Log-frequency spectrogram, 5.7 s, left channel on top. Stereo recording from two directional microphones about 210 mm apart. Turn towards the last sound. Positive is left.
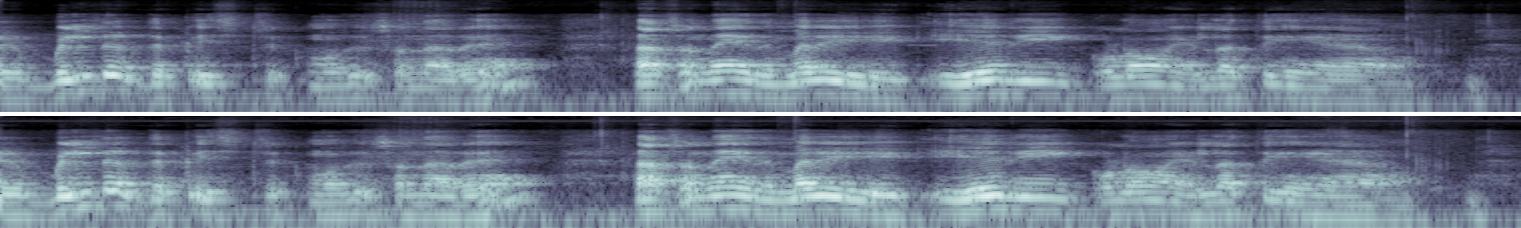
turn(degrees=55)  # may be behind; listen again after turning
